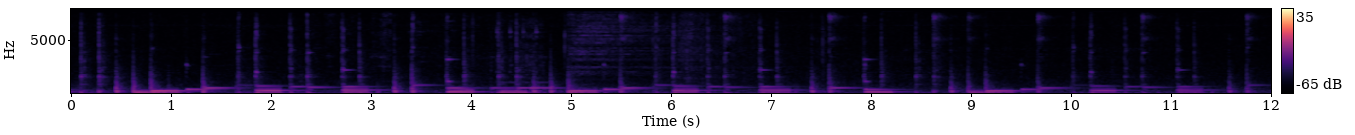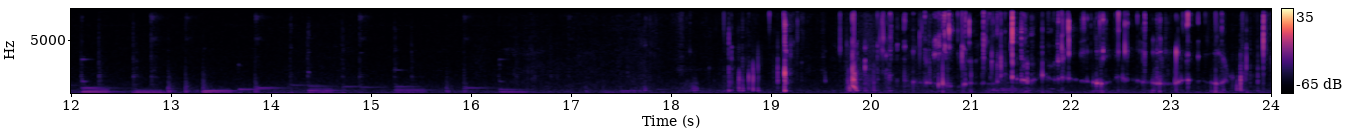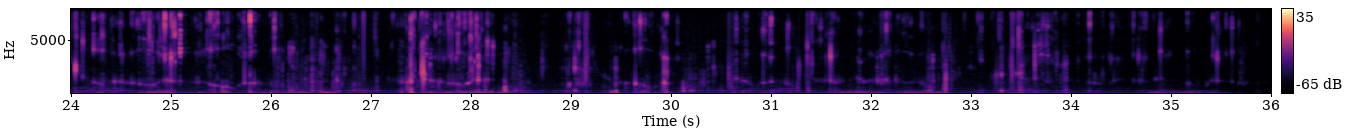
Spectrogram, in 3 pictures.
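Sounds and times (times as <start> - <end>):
wet chewing of jelly: 17.7 - 36.0.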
